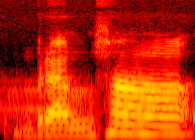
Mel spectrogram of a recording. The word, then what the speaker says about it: Brahma: the spelling is correct the H comes first that is the grammatical uh correct spelling but the pronunciation is that we switch it so it would be like Braha or brahan van he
